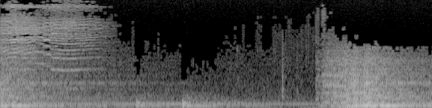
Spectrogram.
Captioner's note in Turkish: Kapı gıcırdama sesi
